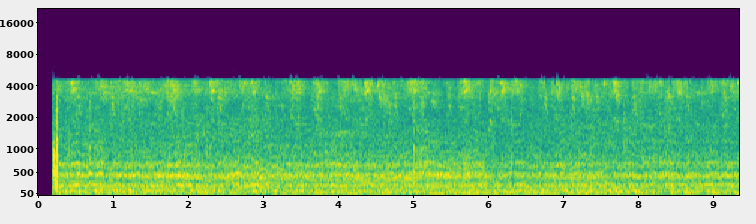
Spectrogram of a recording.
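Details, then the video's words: Stingless bees foraging on a sunflower, recorded 09 12 2013: a steady, dense buzzing hum with layered low drones, unbroken for the whole stretch after a sharp start, with no other clear sounds. "my Stingless bees on my Sunflower"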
